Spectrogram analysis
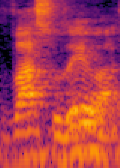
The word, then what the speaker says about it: Vasudeva: Y el otro, Vasudeva, solo sin doble acento en la A, es el padre de Krishna, ¿sí?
